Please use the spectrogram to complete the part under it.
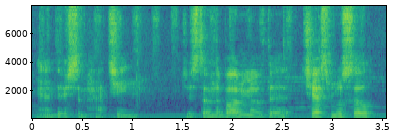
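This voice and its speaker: Faint music accompanies a young drawing tutor whose cold makes his fairly low, creaky voice sound nasal. At a moderate pace, he casually talks through the drawing one step after another.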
